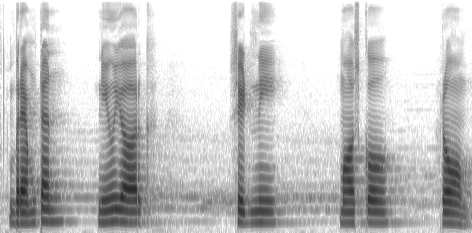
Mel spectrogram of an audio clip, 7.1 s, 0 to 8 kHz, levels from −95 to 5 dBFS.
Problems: background sounds at intervals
